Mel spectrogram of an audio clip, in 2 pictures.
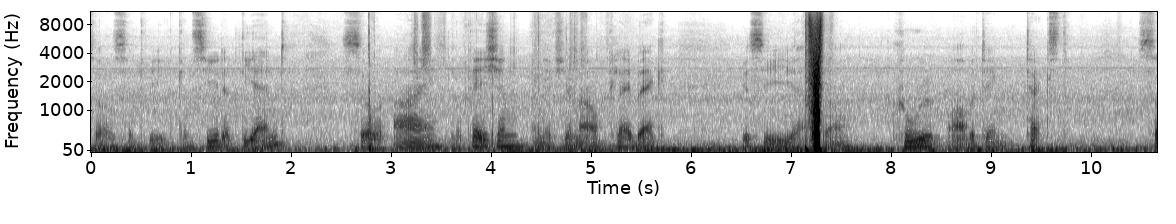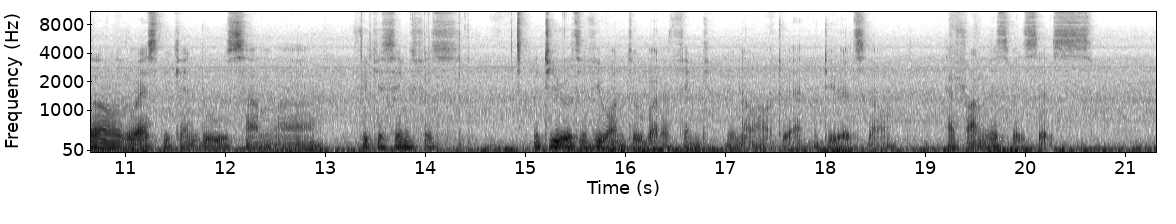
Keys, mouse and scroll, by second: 2.7 i, 4.1 shift+Left, 4.7 space, 13.3 space, 14.0 space, 14.3 space.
